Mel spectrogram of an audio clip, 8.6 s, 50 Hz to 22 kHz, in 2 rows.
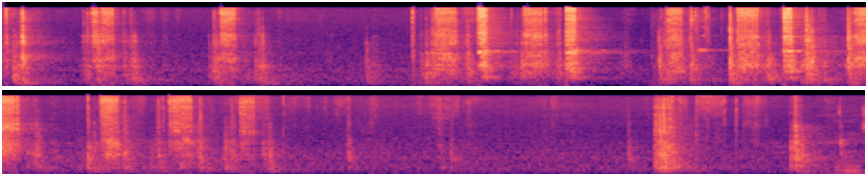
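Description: Screws are snugged down on the headlight bezel of a 1995-2001 Ford Explorer, giving a run of close, irregular ratcheting clicks and short scraping turns with brief pauses.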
